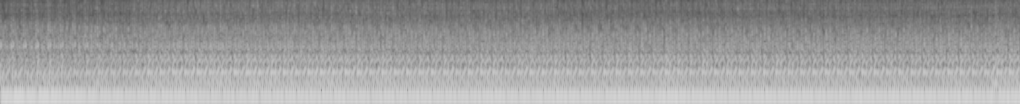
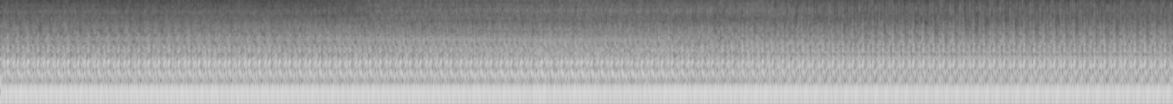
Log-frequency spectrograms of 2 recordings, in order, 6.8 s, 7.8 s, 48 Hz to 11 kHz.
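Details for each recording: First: Perkins 354-series diesel on a 45 kW Empire generator, just started cold after injection pump reinstall: steady even clatter and deep drone at about 50 Hz, no misses or knocks; making voltage, oil pressure fine, normal idle. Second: Perkins 354-series six-cylinder diesel, 45 kW Empire generator, after injection pump reinstall: deep even drone sags as about 23 kW load comes on, dropping two hertz; governor droop persists though the engine now runs smooth.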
